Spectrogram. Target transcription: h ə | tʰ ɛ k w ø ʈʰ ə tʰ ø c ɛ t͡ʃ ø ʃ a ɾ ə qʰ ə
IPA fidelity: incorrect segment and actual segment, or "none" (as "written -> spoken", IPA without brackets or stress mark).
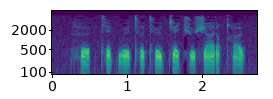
ʈʰ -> tʰ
